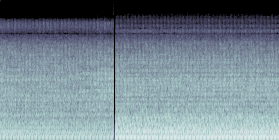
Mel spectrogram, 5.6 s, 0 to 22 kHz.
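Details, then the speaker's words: 1966 Dodge W200 Power Wagon, first drive after 25+ years unrun, climbing a hill at part throttle: low, lumpy note labouring near three pulses a second without climbing; engine bogging, fuel starvation suspected. "Oh, so close. Running out of fuel there again. Did it again."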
